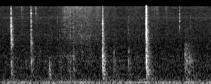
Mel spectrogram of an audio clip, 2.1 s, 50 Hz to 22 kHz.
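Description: A handful of small, sharp clicks and ticks of metal and plastic as the presser-foot mechanism of an Elna 320 sewing machine is handled while a new presser foot is fitted, over a low steady hum.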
